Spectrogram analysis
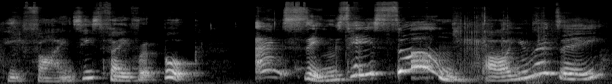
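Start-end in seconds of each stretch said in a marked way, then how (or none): none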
